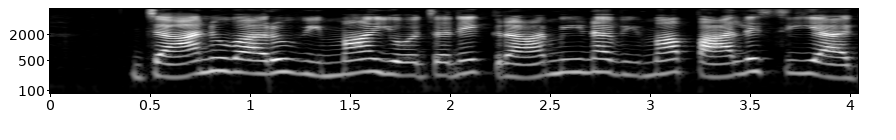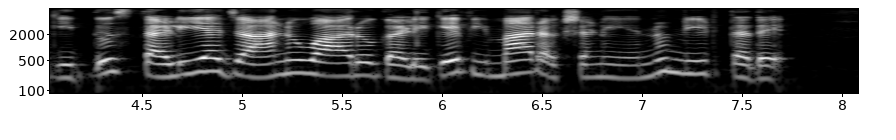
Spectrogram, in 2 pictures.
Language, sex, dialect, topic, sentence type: Kannada, female, Mysore Kannada, agriculture, statement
